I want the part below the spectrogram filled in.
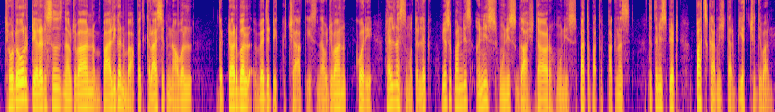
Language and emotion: Kashmiri, neutral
